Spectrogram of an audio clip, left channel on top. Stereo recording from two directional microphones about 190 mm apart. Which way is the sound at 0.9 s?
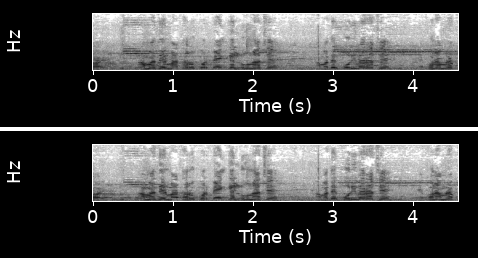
20° right (ahead or behind).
